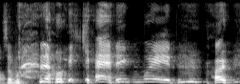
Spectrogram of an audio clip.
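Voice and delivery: high, laughing read-out; real laughter. Real, not acted. Reading a bad dating-app opener aloud, cracking up.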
